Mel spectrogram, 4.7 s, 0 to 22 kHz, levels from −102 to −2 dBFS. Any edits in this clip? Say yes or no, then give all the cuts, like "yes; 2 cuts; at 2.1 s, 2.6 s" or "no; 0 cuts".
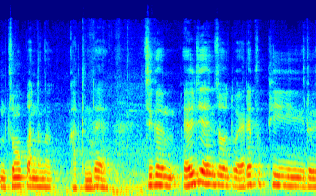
no; 0 cuts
